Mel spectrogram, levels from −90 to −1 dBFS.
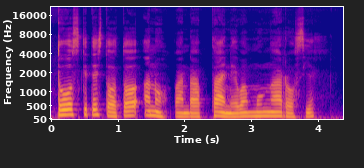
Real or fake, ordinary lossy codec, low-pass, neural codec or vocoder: real; none; none; none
